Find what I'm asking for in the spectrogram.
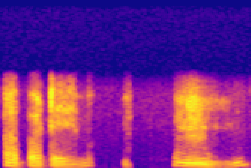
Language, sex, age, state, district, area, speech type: Sanskrit, male, 18-30, Karnataka, Haveri, urban, conversation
